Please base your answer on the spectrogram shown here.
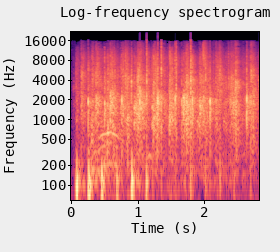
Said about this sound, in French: On peut vous applaudir.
